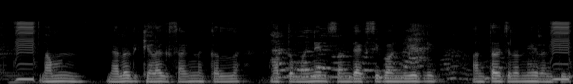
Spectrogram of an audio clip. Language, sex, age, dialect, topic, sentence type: Kannada, male, 18-24, Northeastern, agriculture, statement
